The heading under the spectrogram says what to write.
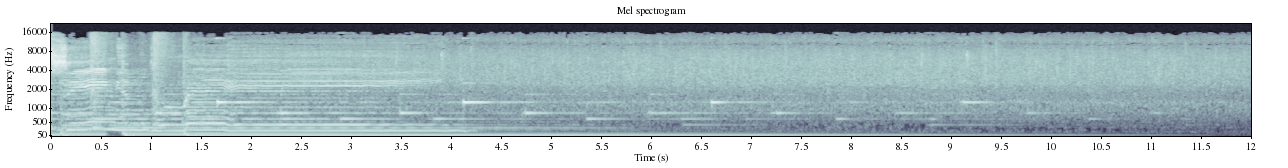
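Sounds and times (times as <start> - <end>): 
low rumble: 0.0 - 10.4
steady rain pattering on a hard surface: 0.1 - 11.9
faint tonal chimes: 1.5 - 10.6.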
